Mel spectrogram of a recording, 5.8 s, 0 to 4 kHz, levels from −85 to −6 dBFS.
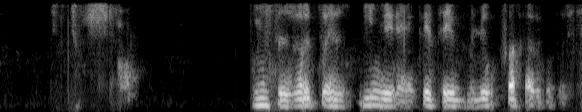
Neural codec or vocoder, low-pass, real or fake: codec, 24 kHz, 1.5 kbps, HILCodec; 3.6 kHz; fake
